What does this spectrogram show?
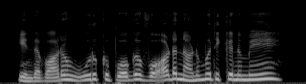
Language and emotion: Tamil, fearful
